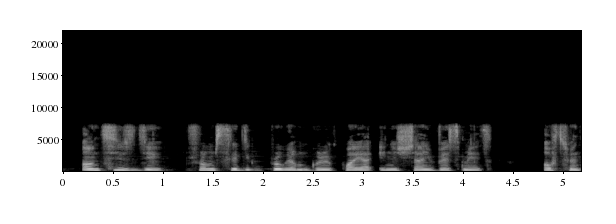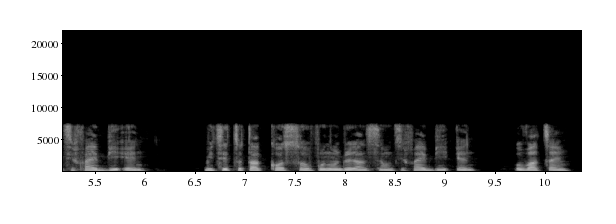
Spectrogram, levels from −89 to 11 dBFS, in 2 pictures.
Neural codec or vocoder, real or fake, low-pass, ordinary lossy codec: none; real; 7.2 kHz; none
